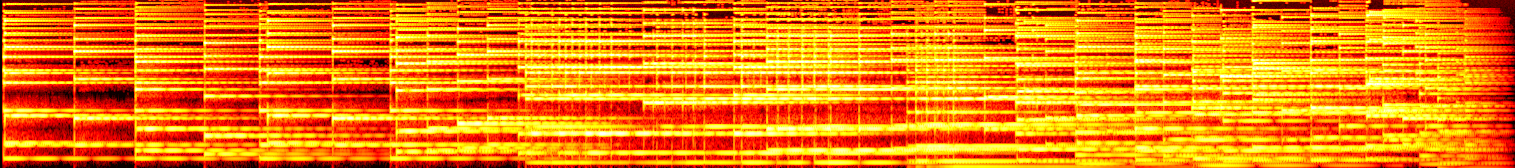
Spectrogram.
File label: Bells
